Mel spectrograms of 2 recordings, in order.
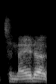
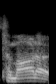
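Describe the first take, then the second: First: The word is said in an American accent. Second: The word is said in a non-American accent. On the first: The speaker calls it wrong. "I caught myself saying um tomato the other day" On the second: The speaker calls it right. "It's tomato, mate"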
